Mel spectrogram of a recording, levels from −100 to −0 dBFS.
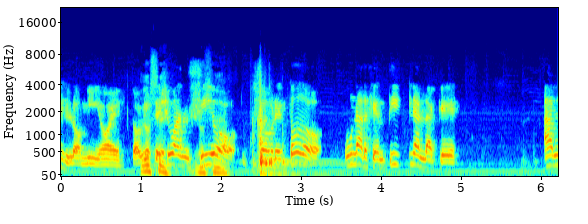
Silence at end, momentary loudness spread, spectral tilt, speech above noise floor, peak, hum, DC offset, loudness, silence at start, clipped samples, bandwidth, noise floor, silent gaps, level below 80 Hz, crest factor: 0 s; 8 LU; -7.5 dB/octave; 29 dB; -6 dBFS; none; under 0.1%; -27 LUFS; 0 s; under 0.1%; 8.2 kHz; -56 dBFS; none; -46 dBFS; 22 dB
